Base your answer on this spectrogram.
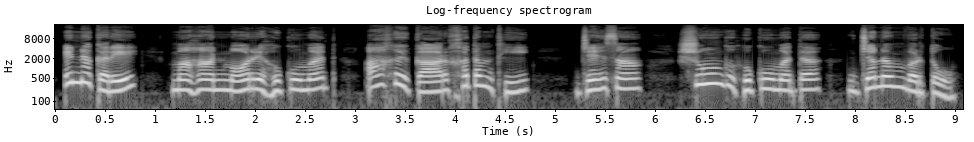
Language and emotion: Sindhi, neutral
